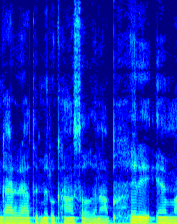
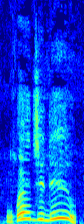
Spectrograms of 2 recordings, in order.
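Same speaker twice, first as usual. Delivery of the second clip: high, loud question; incredulous officer; 10 dB louder, much slower than usual. Acted. Officer hearing of criminal mischief charge, incredulous. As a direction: pitch it way up in disbelief.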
